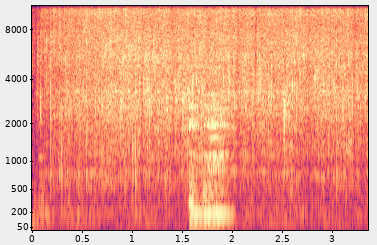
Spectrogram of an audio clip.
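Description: Chopped curry leaves and coriander go into hot oil with chilli pieces in a pan. The sizzle flares sharply as they drop in, then settles into steady frying with faint stirring.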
